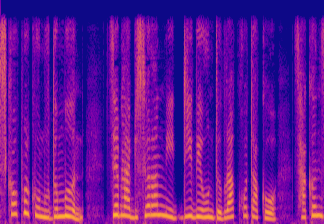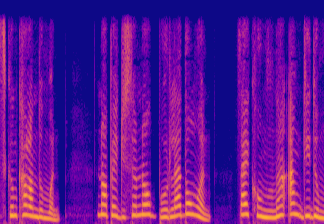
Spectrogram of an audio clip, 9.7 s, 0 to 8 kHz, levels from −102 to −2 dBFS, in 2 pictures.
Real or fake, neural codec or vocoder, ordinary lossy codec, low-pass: fake; codec, 24 kHz, 0.9 kbps, WavTokenizer, medium speech release version 1; none; 7.2 kHz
